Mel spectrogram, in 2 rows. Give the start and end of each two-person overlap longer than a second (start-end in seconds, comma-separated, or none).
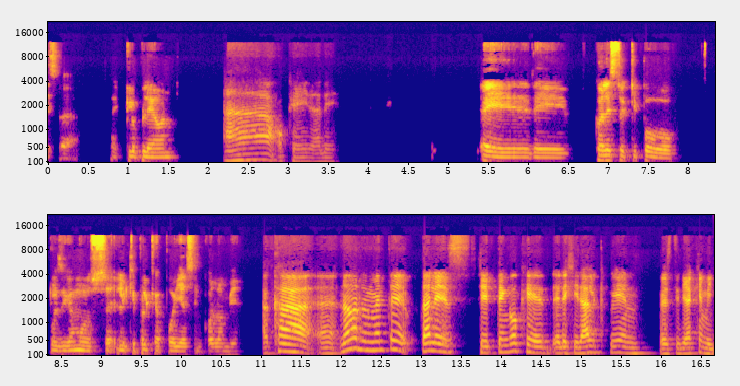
none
